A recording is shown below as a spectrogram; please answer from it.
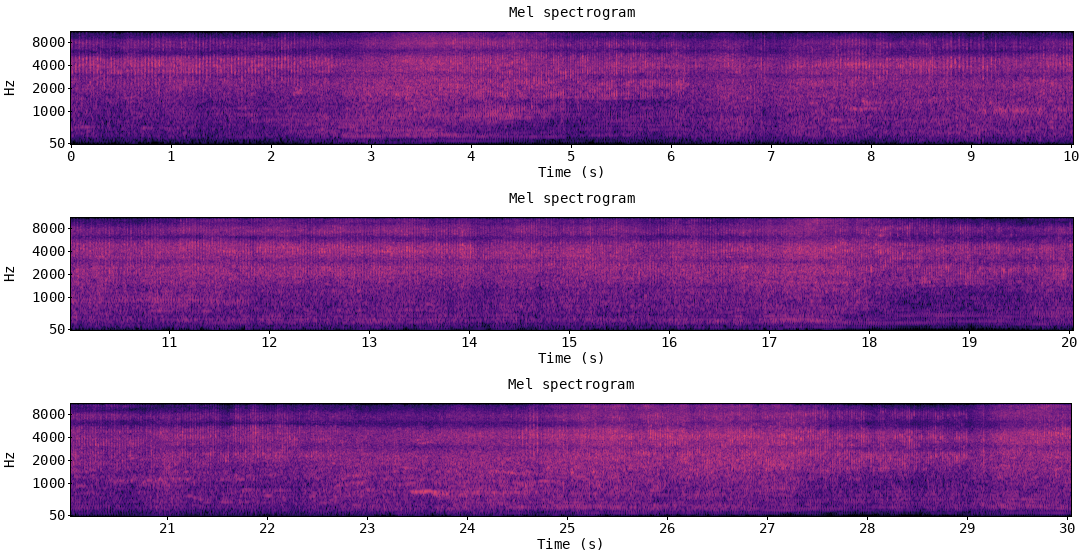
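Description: Racing go-kart engines on the circuit, their pitch rising and falling over and over as the karts brake into corners and accelerate out of them.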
